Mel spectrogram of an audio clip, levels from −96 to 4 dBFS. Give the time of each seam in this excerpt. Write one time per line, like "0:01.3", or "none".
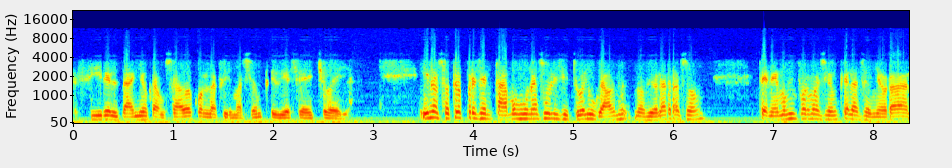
0:02.0
0:06.8

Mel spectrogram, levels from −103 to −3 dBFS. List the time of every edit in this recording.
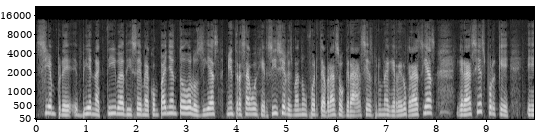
0:03.7
0:07.4

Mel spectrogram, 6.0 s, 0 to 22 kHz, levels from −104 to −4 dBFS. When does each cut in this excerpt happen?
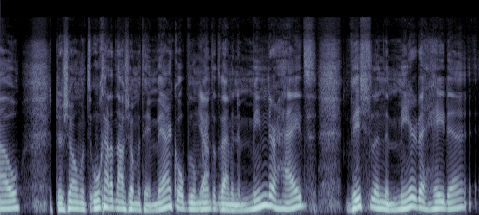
none

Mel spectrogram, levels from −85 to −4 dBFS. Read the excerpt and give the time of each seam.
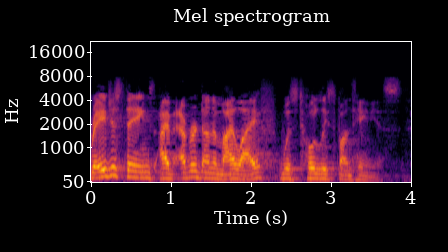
none

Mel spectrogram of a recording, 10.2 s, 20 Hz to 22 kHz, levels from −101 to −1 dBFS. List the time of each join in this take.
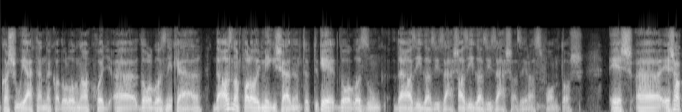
0:02.6
0:03.1
0:04.8
0:06.9
0:09.0

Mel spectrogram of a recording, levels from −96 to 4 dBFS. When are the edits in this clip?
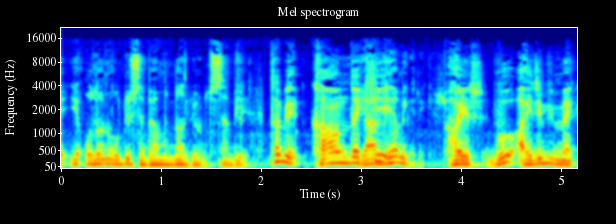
0:01.2
0:02.0
0:03.5
0:04.3

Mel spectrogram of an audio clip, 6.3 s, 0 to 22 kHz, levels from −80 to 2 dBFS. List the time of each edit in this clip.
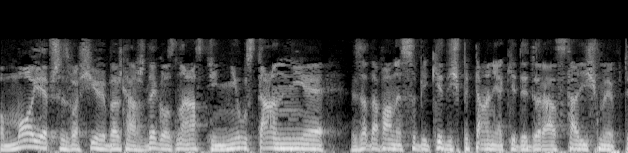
0:01.2
0:02.1

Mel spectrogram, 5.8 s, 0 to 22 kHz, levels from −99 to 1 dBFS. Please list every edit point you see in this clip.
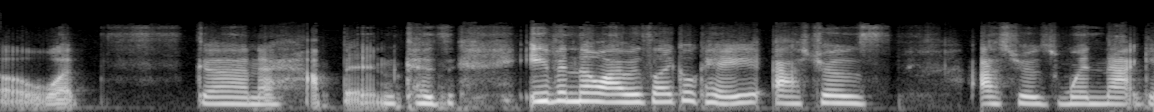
none

